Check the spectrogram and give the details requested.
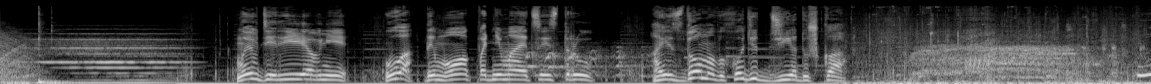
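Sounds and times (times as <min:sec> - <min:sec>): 
hooves clopping: 0:00.5 - 0:11.5
speech: 0:02.4 - 0:08.6
horses neighing: 0:05.1 - 0:06.7, 0:08.8 - 0:11.5.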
